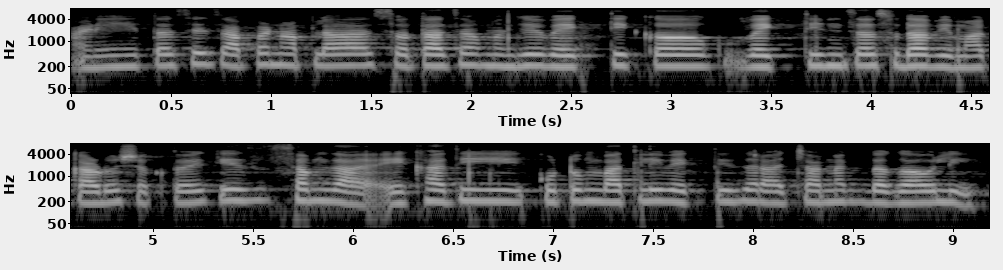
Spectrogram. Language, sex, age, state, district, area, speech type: Marathi, female, 30-45, Maharashtra, Nashik, urban, spontaneous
